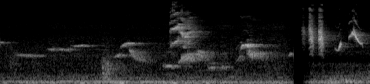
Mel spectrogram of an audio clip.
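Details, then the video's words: Varied long-tailed shrike singing: clear drawn-out whistles at different pitches, then scratchy chattering bursts and squeaky high notes, broken by a brief cut, with a low background hum. "CENDET YANG MALAS BUNYI PASTI AKAN GACOR KEMBALI"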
